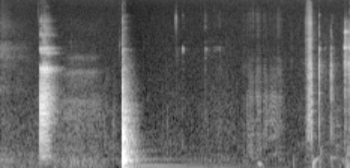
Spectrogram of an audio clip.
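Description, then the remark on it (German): A single solid clink of glasses knocking together in a toast, fairly loud, with a brief ringing decay, framed by soft rustling and a few small clatters afterward. “Äh, Prost, mein Lieber.”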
